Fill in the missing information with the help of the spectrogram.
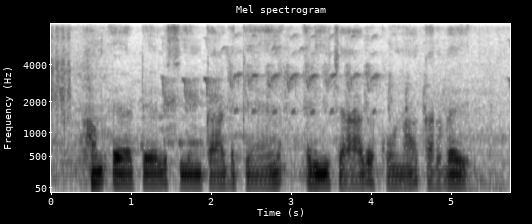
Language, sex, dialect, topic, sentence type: Maithili, male, Southern/Standard, banking, question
